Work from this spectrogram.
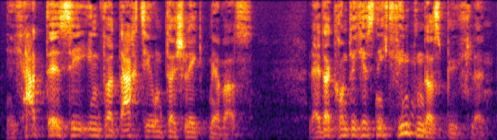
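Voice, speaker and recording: An imperious old man in a radio play. His low voice creaks as he argues, indignant and haughty. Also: lively intonation, normal speed. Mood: defensive, haughty. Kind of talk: radio drama acting.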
